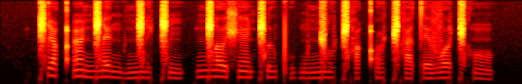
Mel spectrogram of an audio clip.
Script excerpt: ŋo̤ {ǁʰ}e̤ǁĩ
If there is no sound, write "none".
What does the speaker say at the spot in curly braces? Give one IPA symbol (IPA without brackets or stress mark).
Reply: ŋ͡ǁ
